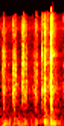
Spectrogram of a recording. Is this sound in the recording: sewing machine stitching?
no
